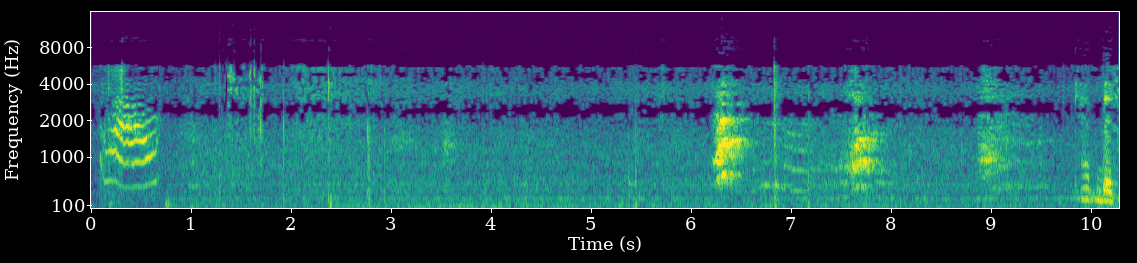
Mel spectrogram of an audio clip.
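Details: Tiny kittens of a Siamese mother's first litter, born 3 December 2016, mew in short bursts: one at the start, then a cluster of three later on, with soft human voices and indoor rustle in between.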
